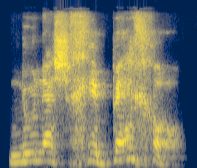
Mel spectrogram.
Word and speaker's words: Nunes Ribeiro: I'm pronouncing it Nunes Ribeiro. I'm sure that's not the proper way. She said, Nunes Ribeiro. So a lot of guttural sounds there.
